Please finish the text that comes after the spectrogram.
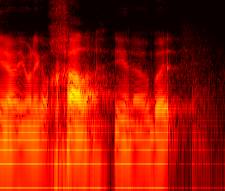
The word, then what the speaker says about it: challah: make the you know you want to go holla you know but it's not pronounced challah if that's what you're wondering it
